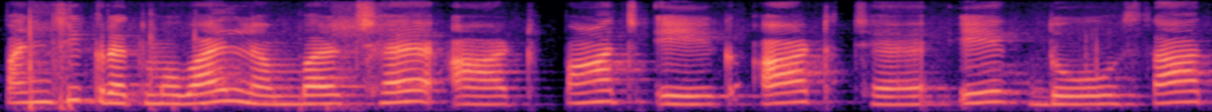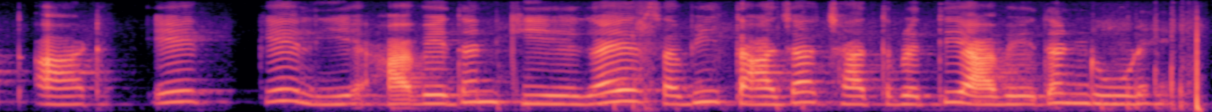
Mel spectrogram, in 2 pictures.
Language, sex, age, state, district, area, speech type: Hindi, female, 18-30, Madhya Pradesh, Katni, urban, read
